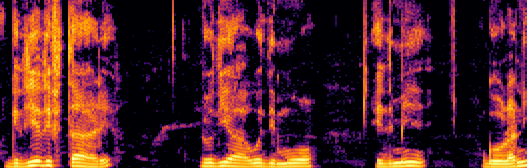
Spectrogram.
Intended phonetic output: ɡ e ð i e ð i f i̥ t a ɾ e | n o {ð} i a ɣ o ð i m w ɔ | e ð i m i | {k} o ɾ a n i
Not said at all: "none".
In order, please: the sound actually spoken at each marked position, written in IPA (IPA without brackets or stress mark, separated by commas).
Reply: ð, ɡ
